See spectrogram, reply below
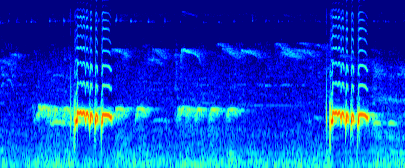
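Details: Local zebra dove song used as a lure to prompt other doves to sing. Two loud, throaty rolling coo phrases about three seconds apart, with softer cooing from more doves in between.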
